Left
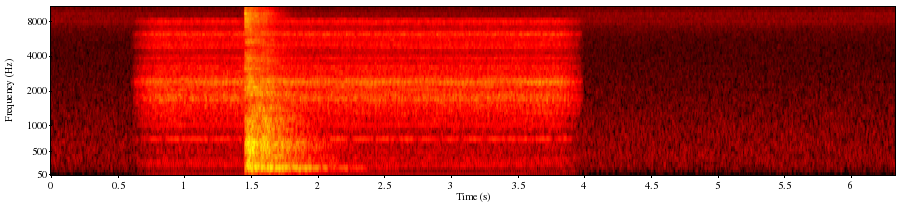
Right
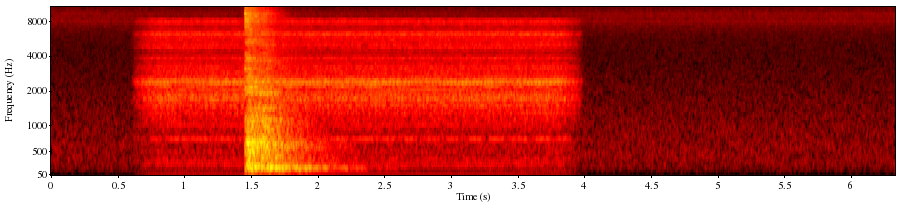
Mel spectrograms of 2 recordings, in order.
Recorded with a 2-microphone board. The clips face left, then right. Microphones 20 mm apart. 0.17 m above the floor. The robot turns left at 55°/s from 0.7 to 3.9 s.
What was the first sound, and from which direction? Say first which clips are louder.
A cough: right 1 dB; 5° left (ahead or behind).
